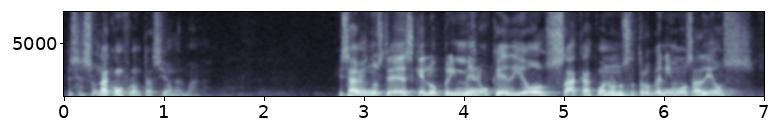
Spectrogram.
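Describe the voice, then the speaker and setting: Lively Guatemalan preacher man. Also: a little high, normal speed. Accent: Guatemalan Spanish. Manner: lively storytelling with acted quotes, addresses "hermanos". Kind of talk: sermon.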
